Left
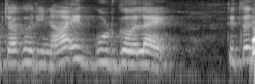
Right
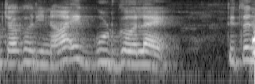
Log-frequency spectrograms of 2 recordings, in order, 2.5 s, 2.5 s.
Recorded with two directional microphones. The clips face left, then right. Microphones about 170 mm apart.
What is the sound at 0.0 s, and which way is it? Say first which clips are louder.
A woman's voice: left 1 dB; 5° left (ahead or behind).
